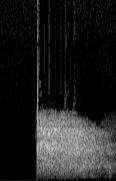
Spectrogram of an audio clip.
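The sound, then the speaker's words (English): A single loud gunshot, the first shot heard in a played-back video recording, cracks out of silence, followed by a long, noisy echoing tail that slowly fades. No one speaks. “That was the first gunshot.”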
